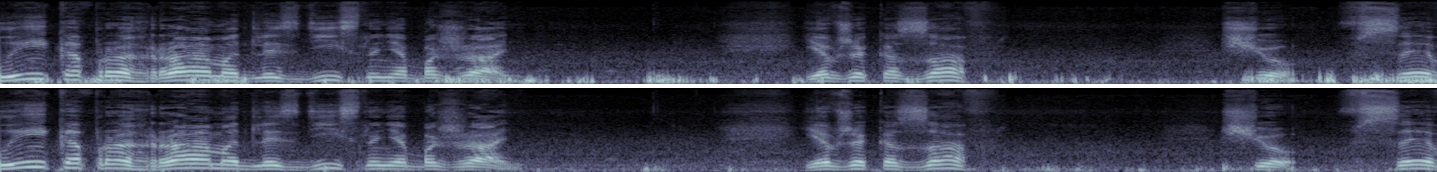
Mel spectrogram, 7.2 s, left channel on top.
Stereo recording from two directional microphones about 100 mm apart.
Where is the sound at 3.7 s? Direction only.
45° right (ahead or behind).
